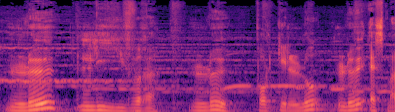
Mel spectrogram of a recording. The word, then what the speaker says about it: les: Nosotros tenemos solamente le, L-E-S. No se pronuncia les, se pronuncia le.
